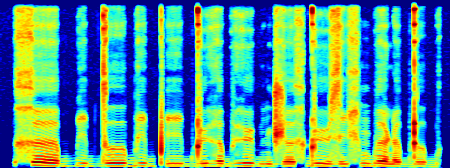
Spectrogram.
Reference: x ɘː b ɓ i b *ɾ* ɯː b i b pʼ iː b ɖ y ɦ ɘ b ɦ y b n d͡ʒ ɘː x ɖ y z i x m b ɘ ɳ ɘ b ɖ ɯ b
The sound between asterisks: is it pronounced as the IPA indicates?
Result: no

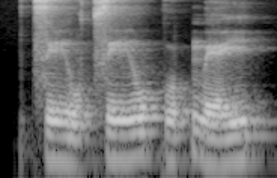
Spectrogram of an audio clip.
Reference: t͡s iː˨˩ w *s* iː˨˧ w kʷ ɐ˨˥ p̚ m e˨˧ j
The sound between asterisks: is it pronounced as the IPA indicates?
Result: no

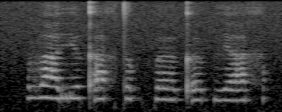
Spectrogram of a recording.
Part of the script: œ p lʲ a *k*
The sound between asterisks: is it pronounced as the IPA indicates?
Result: no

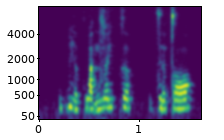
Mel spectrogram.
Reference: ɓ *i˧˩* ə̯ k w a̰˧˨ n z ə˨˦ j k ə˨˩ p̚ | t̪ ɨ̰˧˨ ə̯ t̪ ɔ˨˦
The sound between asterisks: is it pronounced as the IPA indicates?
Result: yes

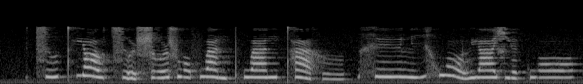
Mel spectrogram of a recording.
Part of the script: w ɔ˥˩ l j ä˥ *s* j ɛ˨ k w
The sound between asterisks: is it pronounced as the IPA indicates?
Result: no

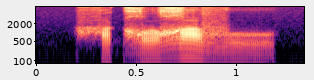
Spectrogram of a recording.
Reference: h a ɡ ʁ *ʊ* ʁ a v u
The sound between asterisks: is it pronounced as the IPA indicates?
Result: yes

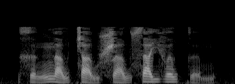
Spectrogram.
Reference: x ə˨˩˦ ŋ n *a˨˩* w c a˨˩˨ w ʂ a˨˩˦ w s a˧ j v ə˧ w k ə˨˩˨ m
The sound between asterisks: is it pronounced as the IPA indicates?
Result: no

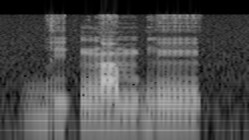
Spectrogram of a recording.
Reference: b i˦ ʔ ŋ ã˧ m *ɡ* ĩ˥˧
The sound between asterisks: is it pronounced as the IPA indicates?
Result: no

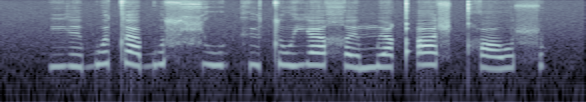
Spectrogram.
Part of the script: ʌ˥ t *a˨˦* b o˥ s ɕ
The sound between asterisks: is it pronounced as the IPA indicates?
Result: yes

